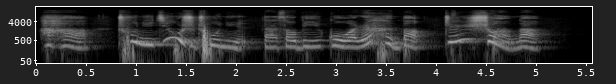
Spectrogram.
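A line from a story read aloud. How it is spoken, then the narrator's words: Ecstatic shouting. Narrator (Chinese): 小吴尽情地喷射着精液，喊着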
